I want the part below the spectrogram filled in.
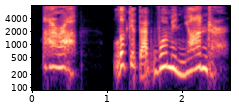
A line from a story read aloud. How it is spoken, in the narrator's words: she whispered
